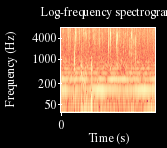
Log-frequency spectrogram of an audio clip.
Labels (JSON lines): {"label": "biophony, midshipman", "recorder": "SoundTrap 500"}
